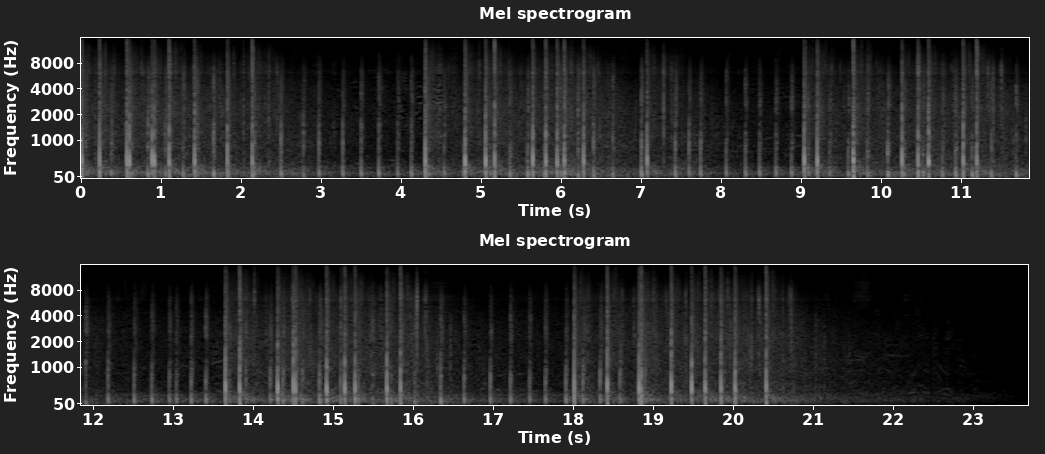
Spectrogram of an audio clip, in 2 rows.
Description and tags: fireworks impact16
Various explosion sounds recorded during a bastille day pyrotechnic show in Britanny. Blasts, sparkles and crowd reactions. Recorded with an h2n in M/S stereo mode.
blasts, bombs, crowd, display-pyrotechnics, explosions, explosives, field-recording, fireworks, pyrotechnics, show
